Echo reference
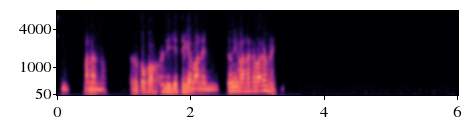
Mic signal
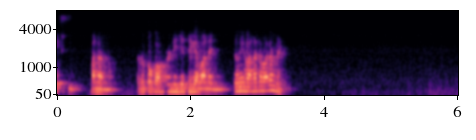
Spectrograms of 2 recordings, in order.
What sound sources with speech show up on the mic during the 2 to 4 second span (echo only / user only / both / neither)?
echo only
